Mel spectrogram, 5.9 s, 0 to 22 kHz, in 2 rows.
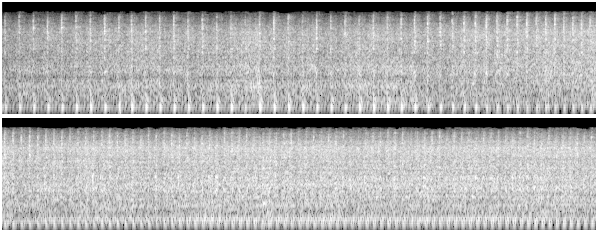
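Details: Briggs & Stratton 11 hp flathead single (model 25), first run after a year idle, hard cold start at about 60°F after a night in the 30s: even chuffing that steadies into a smooth run after a few seconds; runs well, burns a little.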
